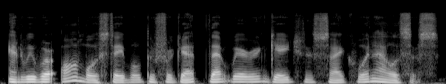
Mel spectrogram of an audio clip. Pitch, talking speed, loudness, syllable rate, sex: 110 Hz, 175 wpm, -17 LUFS, 5.7 syllables/s, male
